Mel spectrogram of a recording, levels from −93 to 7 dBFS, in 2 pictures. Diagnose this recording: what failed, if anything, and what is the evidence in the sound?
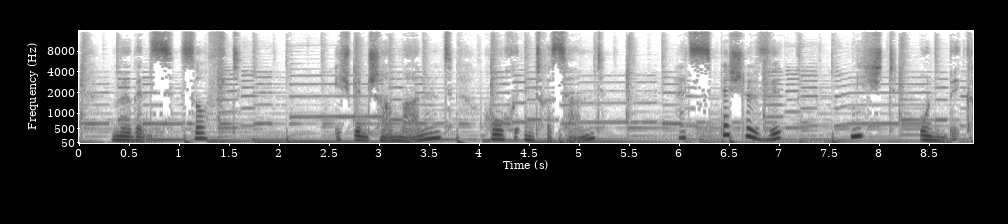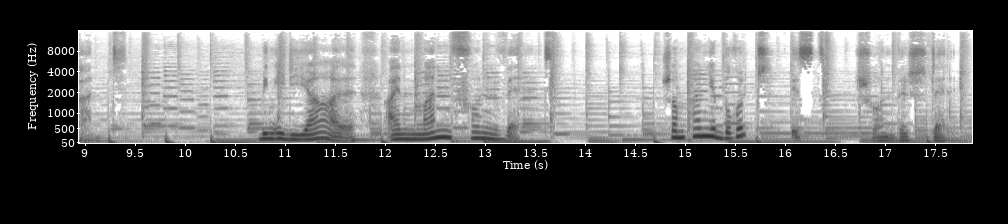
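Nothing stood out on listening that would point to a failure at any stage of the chain.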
